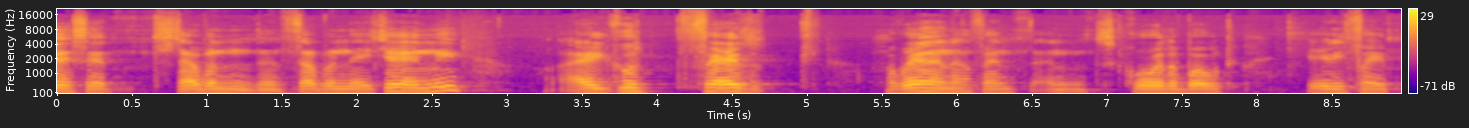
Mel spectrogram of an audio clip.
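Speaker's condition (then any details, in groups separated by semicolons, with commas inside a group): Cerebral palsy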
